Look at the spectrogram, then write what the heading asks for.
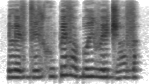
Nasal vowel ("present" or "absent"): absent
